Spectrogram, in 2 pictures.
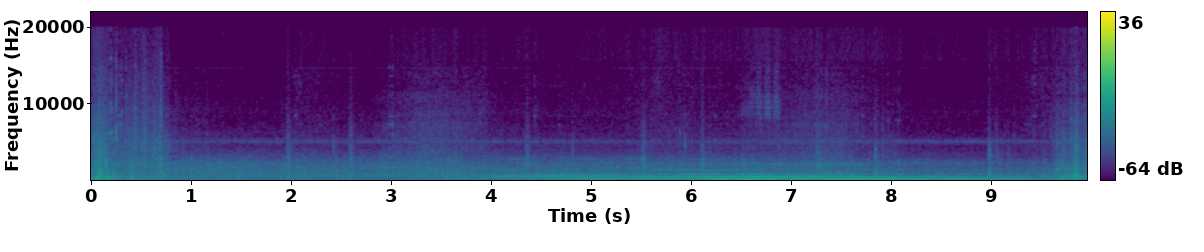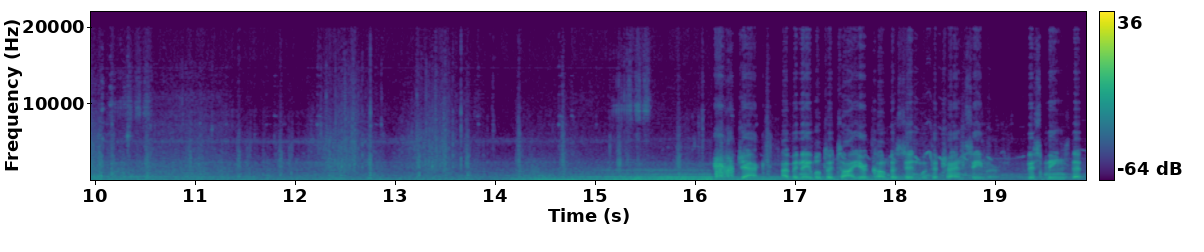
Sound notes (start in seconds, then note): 1.5 birds chirping; 3.6 tense music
